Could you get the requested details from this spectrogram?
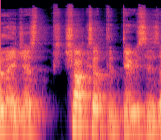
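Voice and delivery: usual speaking voice

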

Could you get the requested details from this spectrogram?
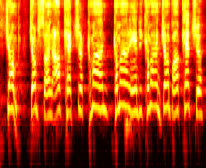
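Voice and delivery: high, insistent father calling up; acted urgent plea; urging father. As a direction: coax a child to jump, pitched high. Acts father urging son to jump.

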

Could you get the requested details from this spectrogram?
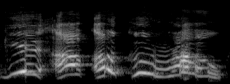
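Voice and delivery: high-pitched exaggerated wail; mock bawling. Viewer bawling at the screen over Unc, hammed-up crying. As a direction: sob it out, dragging the last words.

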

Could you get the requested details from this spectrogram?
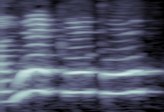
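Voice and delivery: high, loud hype whoops; playful siren-like whooping; whooping cheer. Pretend. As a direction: whoop like a crowd shout-out. Mock crowd cheer after fan callout.

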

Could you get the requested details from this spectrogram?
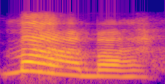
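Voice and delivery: high shrieking "Mama!" cry, laughing through it; overacted anime dub. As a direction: wail "Mama!" high and loud like a cheesy dub. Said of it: "that's his real voice ... the dub voice".

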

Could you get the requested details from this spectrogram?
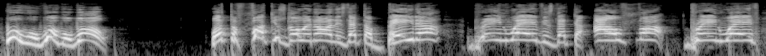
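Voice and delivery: high-pitched, hammed-up bewilderment; incredulous questions, voice pitched high; mock alarm. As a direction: replay a freaked-out reaction, pitch jumping up. Acts out alarm at the brainwaves.

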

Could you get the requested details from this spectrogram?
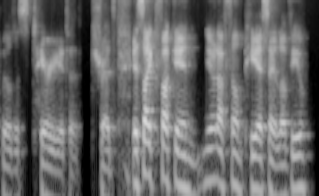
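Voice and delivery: ordinary talk, nothing marked

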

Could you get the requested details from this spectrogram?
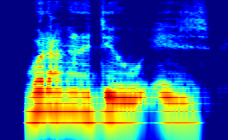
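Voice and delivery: normal talking voice

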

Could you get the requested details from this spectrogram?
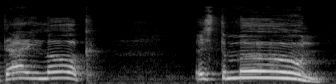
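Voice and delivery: put-on high, slow toddler voice pointing at the sky; little kid voice. Toddler son showing his dad the moon, high and slow. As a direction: play the two-year-old, wide-eyed and slow.

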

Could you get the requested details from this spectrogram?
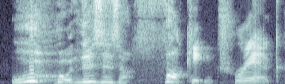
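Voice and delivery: loud, drawn-out "Oh", slow indignation; exasperated realization. Acted. Taco catching on to sister's dare, exasperated. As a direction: burst out as if tricked. Caught out in sibling quarrel.

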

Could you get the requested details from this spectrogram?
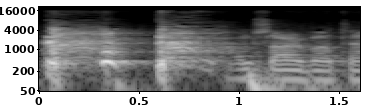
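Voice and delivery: loud cough then slow apology; coughing fit. Real, not acted. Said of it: "I know it's awful to hear".

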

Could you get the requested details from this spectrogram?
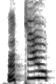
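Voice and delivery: tiny, very high-pitched achoo; dainty fake sneeze. Mocking how girls sneeze, dainty fake sneeze. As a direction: squeak out an exaggerated girly sneeze. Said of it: "when girls be sneezing like".

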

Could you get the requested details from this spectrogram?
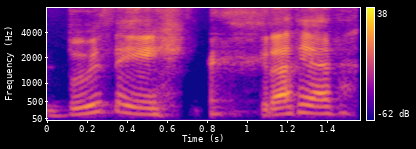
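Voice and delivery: Spanish th in Boothie and Gracias; mock Castilian accent. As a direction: lisp Gracias as a playful Spain accent. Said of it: "As they say in España".

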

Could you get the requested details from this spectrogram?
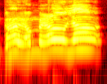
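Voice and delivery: high, loud, slow taunting bouncer voice; mocking bouncer. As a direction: drag it out like a cocky doorman teasing. Bouncer greeting him outside.

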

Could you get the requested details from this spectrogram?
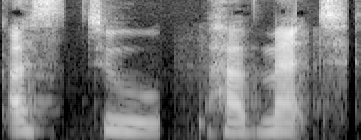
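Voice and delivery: ordinary talk

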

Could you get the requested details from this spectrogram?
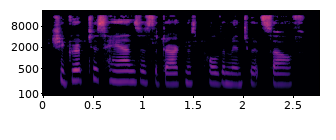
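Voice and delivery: plain reading voice

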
